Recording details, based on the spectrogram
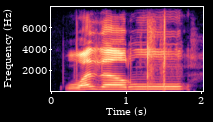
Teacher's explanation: ذال کو باریک ادا کریں گے، واو کو واو کے ساتھ ملانا ہے، واو مدہ ایک مقدار میں کھینچیں گے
